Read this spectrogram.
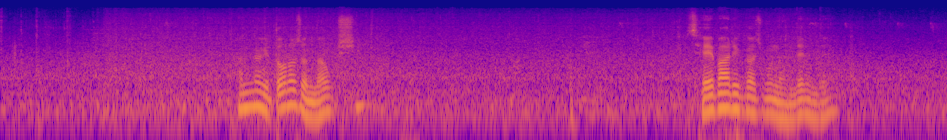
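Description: Water rushes steadily down a nearby waterfall.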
